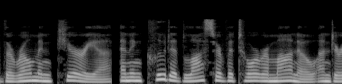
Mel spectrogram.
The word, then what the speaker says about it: L'Osservatore Romano: L'Osservatore Romano, pronounced L'Osservatore Romano, Italian for the Roman Observer, is the daily newspaper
